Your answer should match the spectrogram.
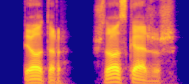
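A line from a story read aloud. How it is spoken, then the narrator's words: Deep bass voice. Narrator (Russian): пробасил Ярополк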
